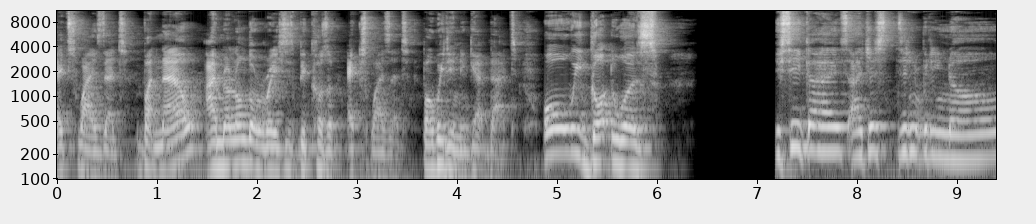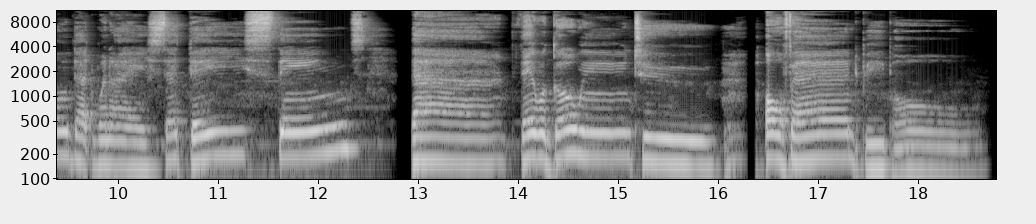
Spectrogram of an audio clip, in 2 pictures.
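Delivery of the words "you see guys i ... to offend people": very slow, dragged, drawn-out, unhurried speech. Quoting what she said instead of an explanation: imitating her very slow talk. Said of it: "I'm only talking like that because ... she talks very slowly".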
